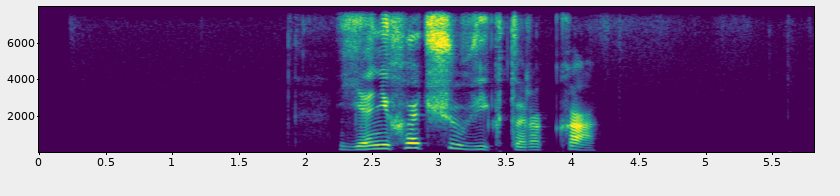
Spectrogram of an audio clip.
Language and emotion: Russian, angry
